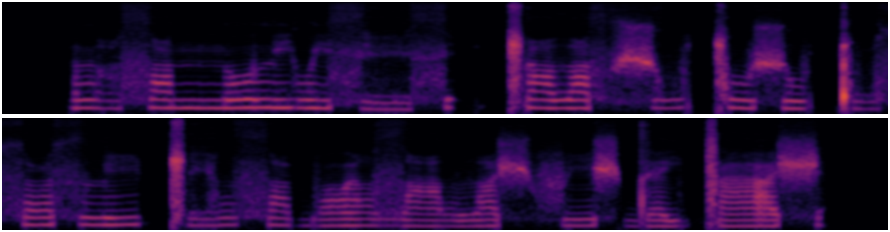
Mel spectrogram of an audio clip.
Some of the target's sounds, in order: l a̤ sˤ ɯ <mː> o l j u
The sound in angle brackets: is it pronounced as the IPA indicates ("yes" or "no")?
no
